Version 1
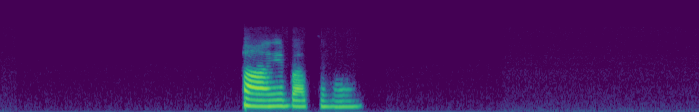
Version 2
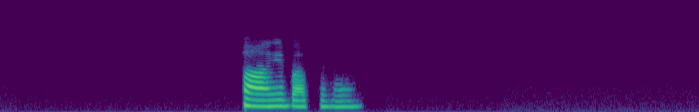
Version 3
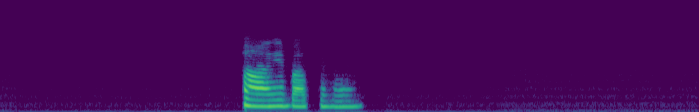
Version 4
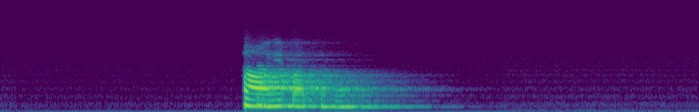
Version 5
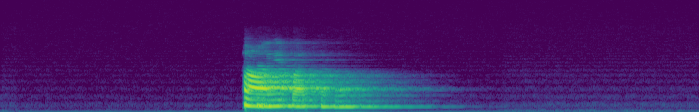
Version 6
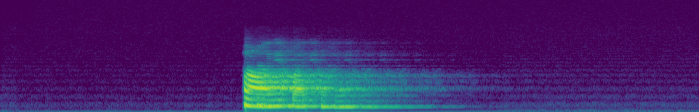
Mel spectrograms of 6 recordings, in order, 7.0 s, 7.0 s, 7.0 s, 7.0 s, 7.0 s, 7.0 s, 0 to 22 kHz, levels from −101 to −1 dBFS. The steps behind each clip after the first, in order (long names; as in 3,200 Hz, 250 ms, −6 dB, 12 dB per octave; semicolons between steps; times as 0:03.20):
high-shelf EQ 2,500 Hz −10.5 dB; level −6.5 dB
comb filter 3.6 ms, depth 63%; level −1.5 dB
dense smooth reverb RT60 1.6 s, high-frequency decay 0.95×, pre-delay 100 ms, DRR 8 dB; level +7.5 dB
peak hold with a decay on every bin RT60 0.36 s; level +3.5 dB
delay with a high-pass on its return 349 ms, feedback 37%, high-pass 2,000 Hz, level −8 dB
